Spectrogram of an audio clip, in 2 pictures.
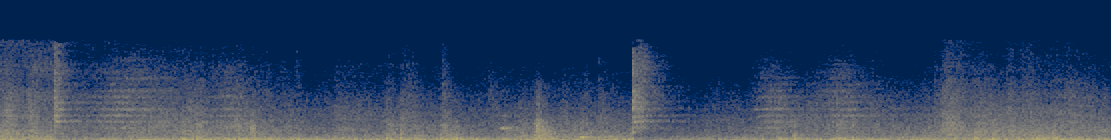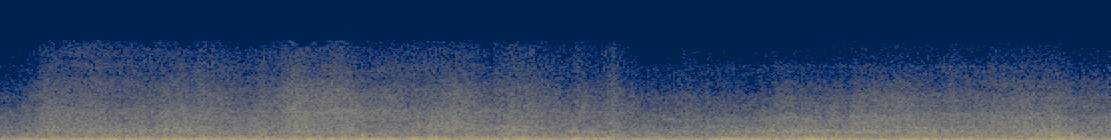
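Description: Container flat wagons of an intermodal freight train rolling past: a steady low rumble with sharp clacks as the wheels pass over rail joints, the clacks heaviest in the first few seconds.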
